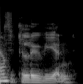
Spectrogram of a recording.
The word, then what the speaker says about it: antediluvian: the antediluvian. Did I say that right? – Antediluvian, yeah.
